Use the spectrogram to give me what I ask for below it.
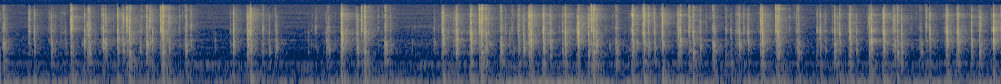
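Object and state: Plastic mechanical keyboard.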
